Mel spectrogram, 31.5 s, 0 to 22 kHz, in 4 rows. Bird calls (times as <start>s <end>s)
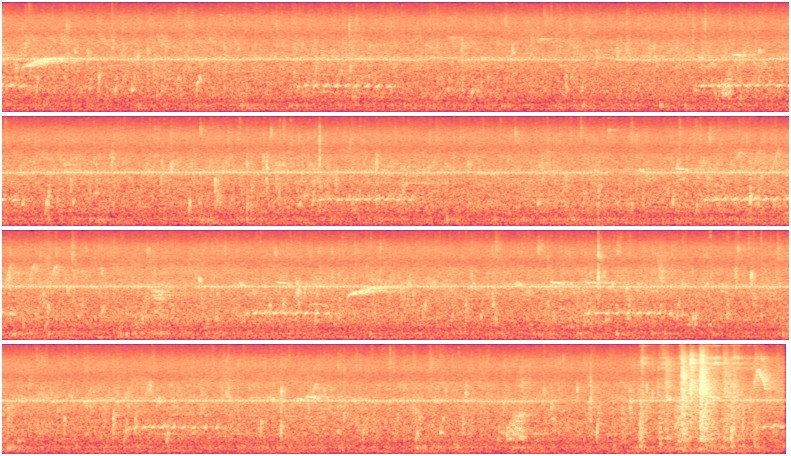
30.2s 31.4s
